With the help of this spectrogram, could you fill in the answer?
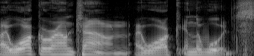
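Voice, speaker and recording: The recording has a dry, close sound with no echo. A man speaks fairly slowly at a fairly high pitch with ordinary pitch variation. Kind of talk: reading rhyming poems aloud. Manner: singsong rhythmic, playful.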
